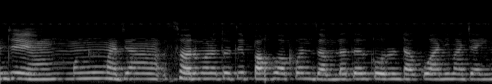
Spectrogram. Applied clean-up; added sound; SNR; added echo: none; none; none; none.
